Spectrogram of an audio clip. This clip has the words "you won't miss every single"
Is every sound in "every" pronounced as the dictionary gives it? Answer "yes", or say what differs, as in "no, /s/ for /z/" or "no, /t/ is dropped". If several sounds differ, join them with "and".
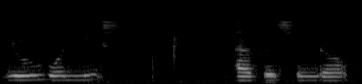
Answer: yes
